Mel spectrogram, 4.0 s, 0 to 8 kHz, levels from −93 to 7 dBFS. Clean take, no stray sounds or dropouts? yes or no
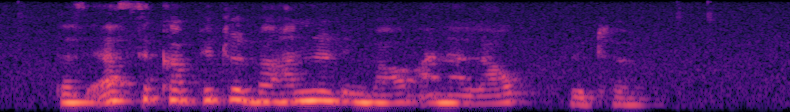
yes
